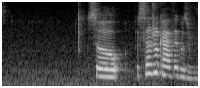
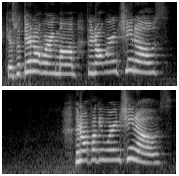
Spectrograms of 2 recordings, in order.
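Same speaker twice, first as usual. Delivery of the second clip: exasperated rant; 9 semitones higher than usual. Acted. Ranting at mom about chinos.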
